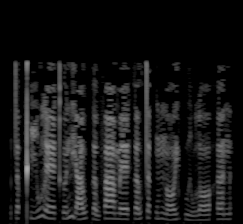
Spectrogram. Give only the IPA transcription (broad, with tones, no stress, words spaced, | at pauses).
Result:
t̪ɐ˨p̚kʰiː˨˥wlɛː˨kʰɵ˨˥n jaː˨˥wkɐ˨˩wfaː˧mɛː˨ kɐ˨˥wt̪ɐ˧k̚ɐ˨˧m n̪ɔː˨˥jkʷiː˨˩wlɔː˨˧ hɐ˧n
